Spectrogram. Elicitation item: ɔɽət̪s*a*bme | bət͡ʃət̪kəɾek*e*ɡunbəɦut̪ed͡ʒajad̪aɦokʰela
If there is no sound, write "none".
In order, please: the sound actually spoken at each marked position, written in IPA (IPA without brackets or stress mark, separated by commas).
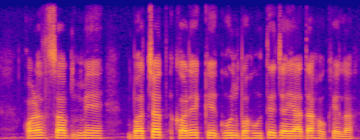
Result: ə, e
